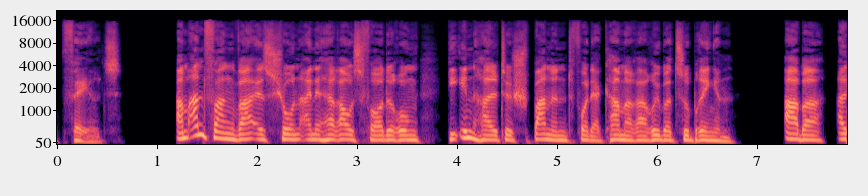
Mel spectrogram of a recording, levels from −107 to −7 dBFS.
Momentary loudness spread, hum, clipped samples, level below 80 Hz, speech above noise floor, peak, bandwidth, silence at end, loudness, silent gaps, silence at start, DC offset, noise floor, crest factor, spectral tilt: 9 LU; none; under 0.1%; -58 dBFS; 28 dB; -10 dBFS; 16.5 kHz; 0 s; -28 LUFS; none; 0.1 s; under 0.1%; -55 dBFS; 18 dB; -5 dB/octave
